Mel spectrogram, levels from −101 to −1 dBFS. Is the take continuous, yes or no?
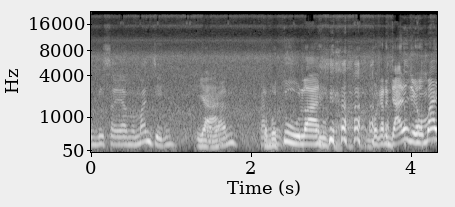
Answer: yes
